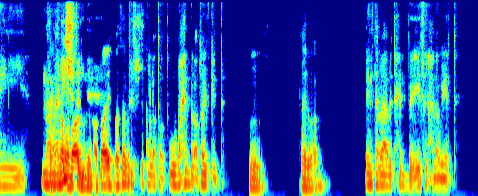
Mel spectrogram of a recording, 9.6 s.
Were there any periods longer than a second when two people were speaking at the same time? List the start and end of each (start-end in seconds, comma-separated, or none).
1.0-2.7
